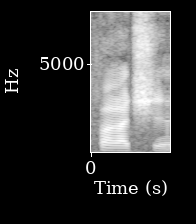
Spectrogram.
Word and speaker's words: Paraty: ouais et donc là on est à Parati qui se prononce vraiment parachi hein comme comme AINS dès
